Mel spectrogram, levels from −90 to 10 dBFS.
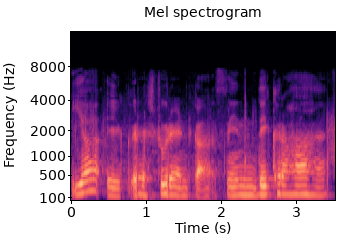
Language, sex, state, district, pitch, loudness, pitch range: Hindi, male, Uttar Pradesh, Lucknow, 140 Hz, -16 LUFS, 135-150 Hz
